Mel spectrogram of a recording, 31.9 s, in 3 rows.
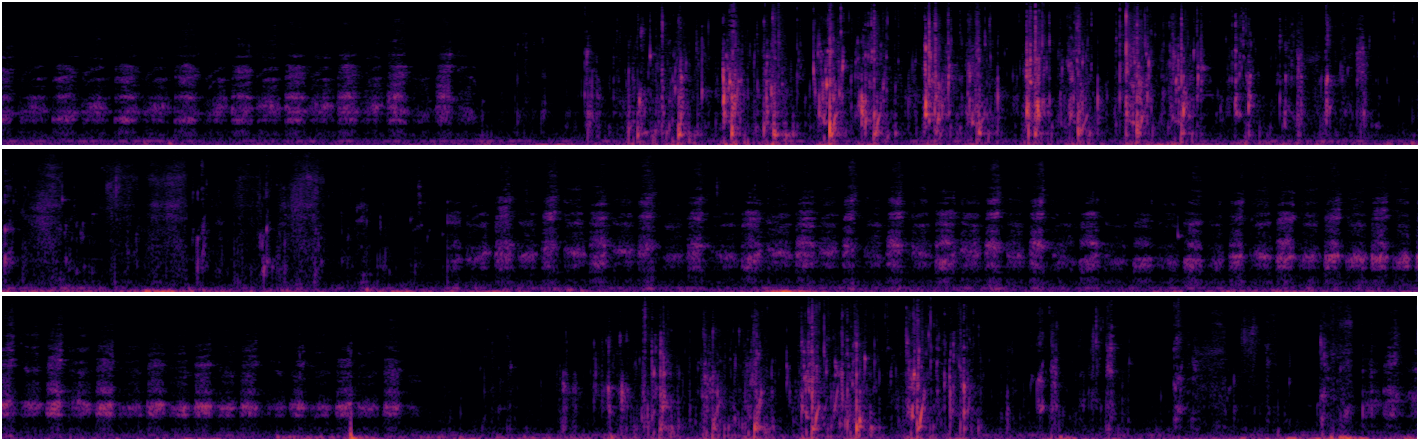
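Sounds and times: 
English Bulldog panting heavily: 0:00.0 - 0:31.8.

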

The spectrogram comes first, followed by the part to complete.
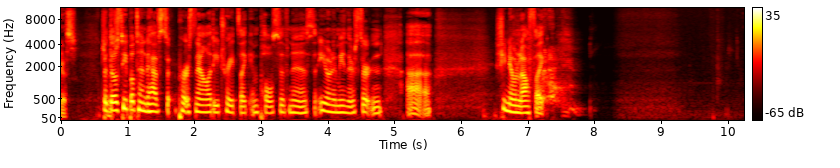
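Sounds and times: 
speech: 0:00.0 - 0:05.8, 0:06.5 - 0:07.7
loud sneeze: 0:07.2 - 0:07.8.

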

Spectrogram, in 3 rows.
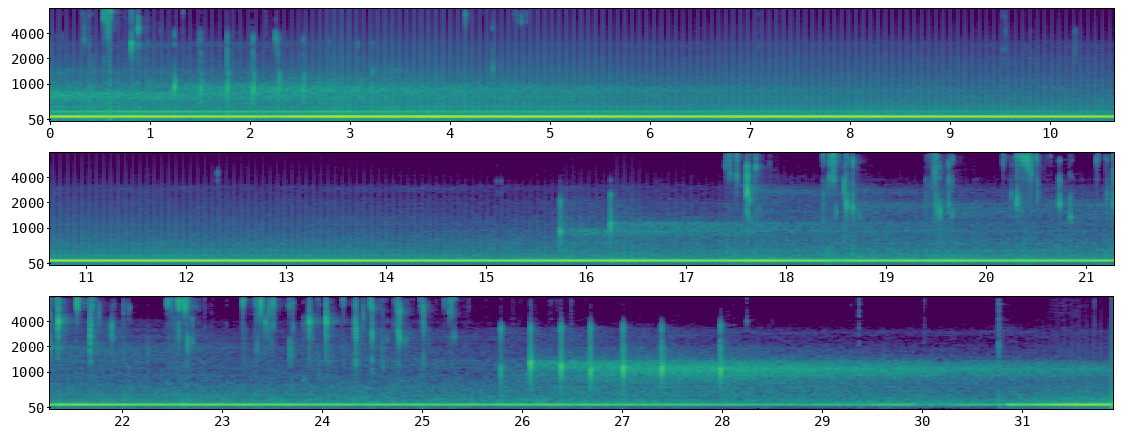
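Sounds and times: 
tuning fork humming: 0:00.0 - 0:31.9
mouth clicks and smacks: 0:00.3 - 0:03.4, 0:17.4 - 0:31.0.

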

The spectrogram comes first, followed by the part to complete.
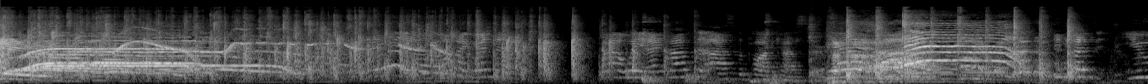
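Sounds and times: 
excited voices and whoops: 0:00.0 - 0:04.4, 0:08.3 - 0:10.4
audience applause: 0:00.0 - 0:05.8, 0:08.4 - 0:10.7.

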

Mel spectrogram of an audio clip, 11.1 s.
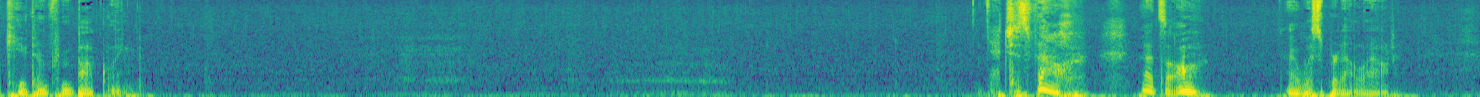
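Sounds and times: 
rain falling: 0:00.0 - 0:11.0
speech: 0:00.1 - 0:01.0, 0:07.8 - 0:10.5.

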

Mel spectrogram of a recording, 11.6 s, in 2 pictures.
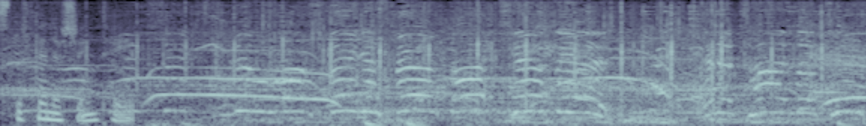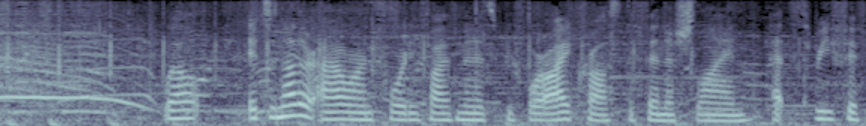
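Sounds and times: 
speech: 0:00.0 - 0:01.1, 0:06.9 - 0:11.5
crowd cheering wildly at race finish: 0:00.0 - 0:07.4.

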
